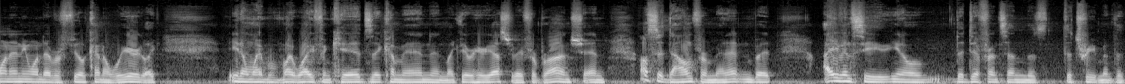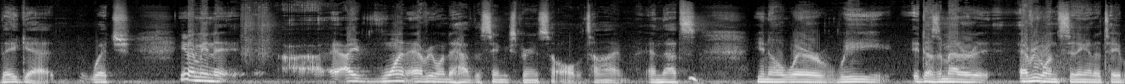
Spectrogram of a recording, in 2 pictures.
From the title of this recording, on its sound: on Location at Acorn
